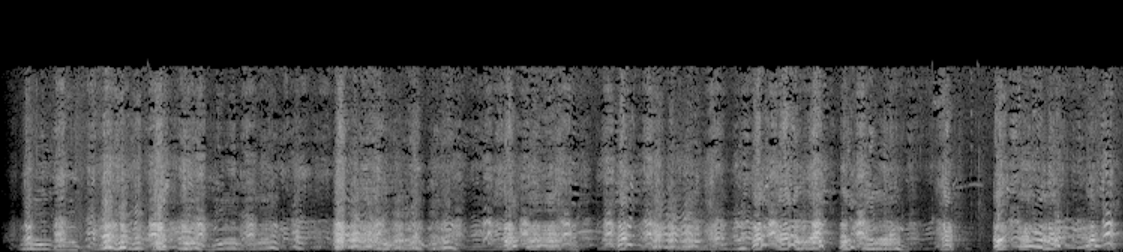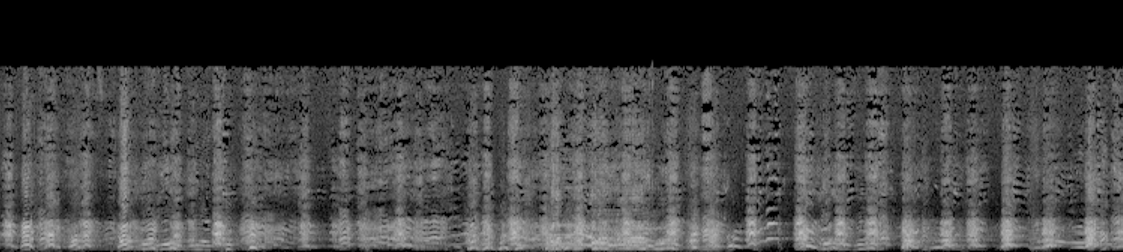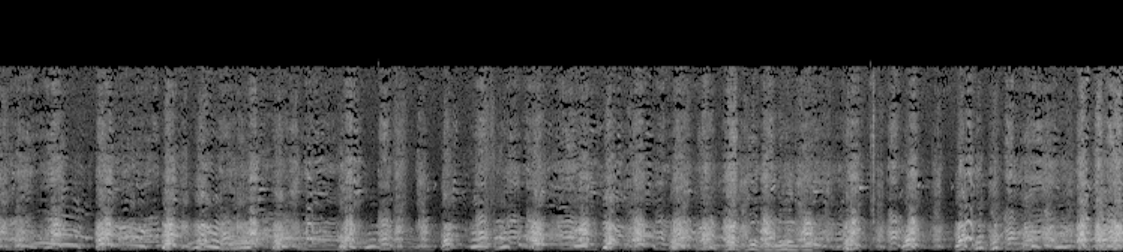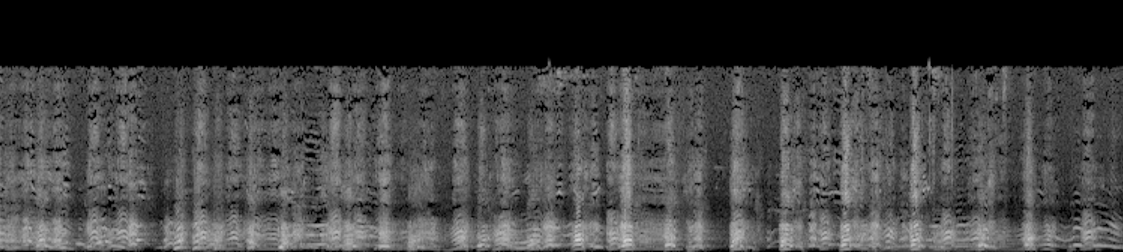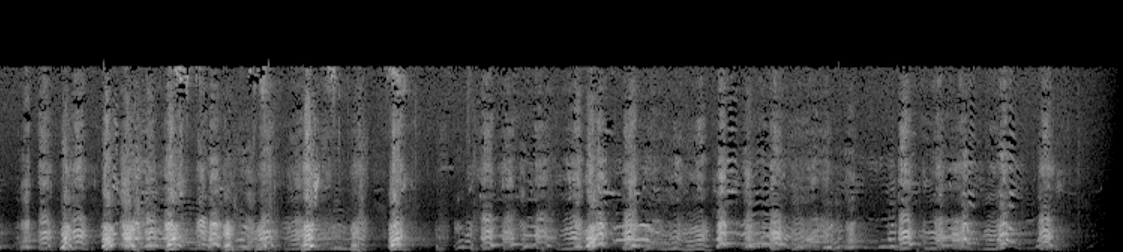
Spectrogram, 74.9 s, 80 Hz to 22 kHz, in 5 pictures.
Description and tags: Koirat, vetokoirat, haukkuvat ja ulisevat / Dogs, sled dogs, barking and howling, Siberian Husky
Siperianhusky, lauma koiria haukkuu ja ulisee ennen lähtöä, ulvoo ulkona.
Paikka/Place: Suomi / Finland / Espoo, Hanasaari
Aika/Date: 28.02.1987
Dog, Winter, Animals, Tehosteet, Suomi, Field-Recording, Koira, Yleisradio, Talvi, Finnish-Broadcasting-Company, Soundfx, Sled-dog, Finland, Yle, Vetokoira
